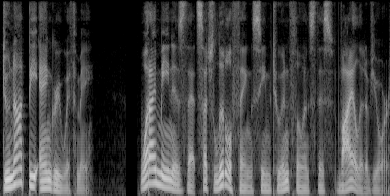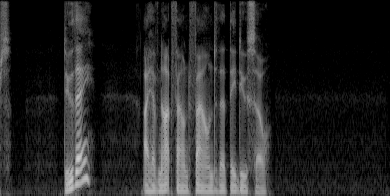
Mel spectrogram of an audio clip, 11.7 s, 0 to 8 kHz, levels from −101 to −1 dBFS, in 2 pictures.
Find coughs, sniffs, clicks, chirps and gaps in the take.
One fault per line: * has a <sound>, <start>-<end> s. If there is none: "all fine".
all fine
